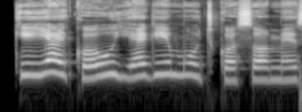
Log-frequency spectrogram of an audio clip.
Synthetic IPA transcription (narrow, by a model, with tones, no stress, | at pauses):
kɪ˦ja˦jko˨u˦jɛ˦ɡɪ˦mʊ˦t͡ʃkɔ˨sɔ˨me˨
